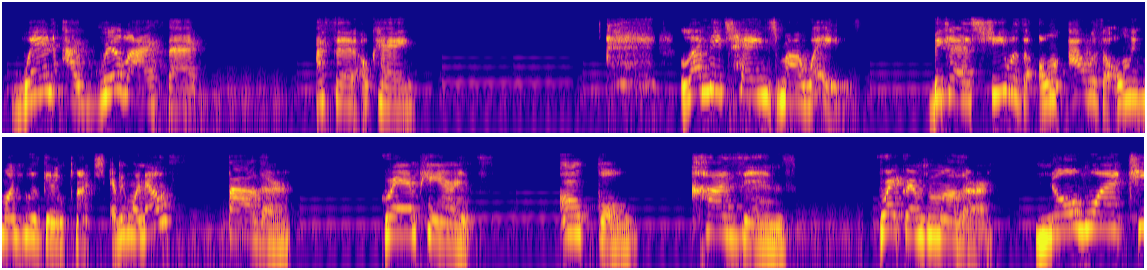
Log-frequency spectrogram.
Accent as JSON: {"language": "English", "region": "Maryland", "country": "United States", "tie": "born or raised there", "said": "I am born and raised in Maryland"}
